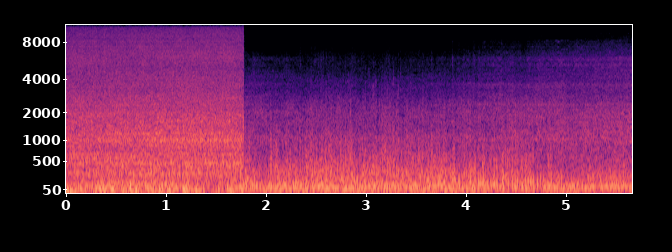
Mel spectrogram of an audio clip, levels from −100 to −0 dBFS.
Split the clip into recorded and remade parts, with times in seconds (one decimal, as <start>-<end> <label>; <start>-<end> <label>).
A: 0.0-2.3 remade; 2.3-3.6 recorded; 3.6-5.7 remade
